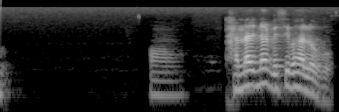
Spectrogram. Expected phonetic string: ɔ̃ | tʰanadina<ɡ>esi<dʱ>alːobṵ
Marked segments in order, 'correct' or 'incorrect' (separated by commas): incorrect, incorrect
